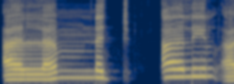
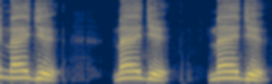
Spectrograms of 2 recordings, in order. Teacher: kalau huruf Jim huruf Jim ketika sukun itu mantul bu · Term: Qalqalah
